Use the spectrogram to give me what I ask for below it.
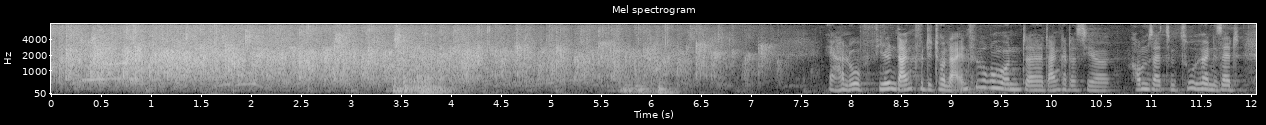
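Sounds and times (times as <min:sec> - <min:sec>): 
warm applause from audience: 0:00.0 - 0:07.6
speech: 0:08.0 - 0:12.0.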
